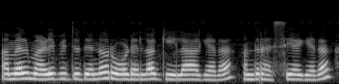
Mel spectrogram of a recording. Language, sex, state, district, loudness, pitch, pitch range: Kannada, female, Karnataka, Bidar, -14 LUFS, 240 Hz, 230-250 Hz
